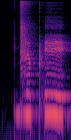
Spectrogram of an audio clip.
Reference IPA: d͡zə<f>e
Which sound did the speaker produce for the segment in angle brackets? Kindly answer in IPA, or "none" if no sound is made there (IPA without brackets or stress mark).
pʼ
